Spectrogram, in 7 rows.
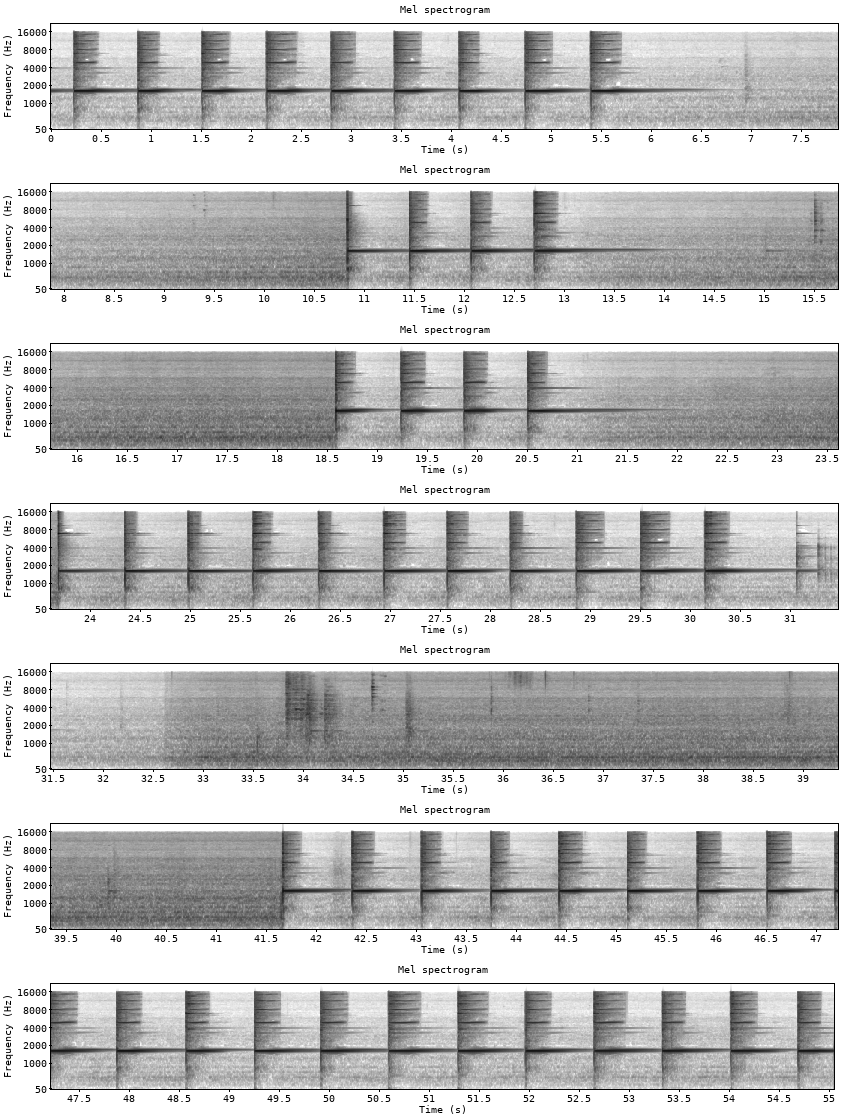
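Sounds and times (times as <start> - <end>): hammer ringing on anvil: 0.0 - 6.8, 10.8 - 14.2, 18.6 - 22.0, 23.6 - 31.6, 41.6 - 55.0.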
